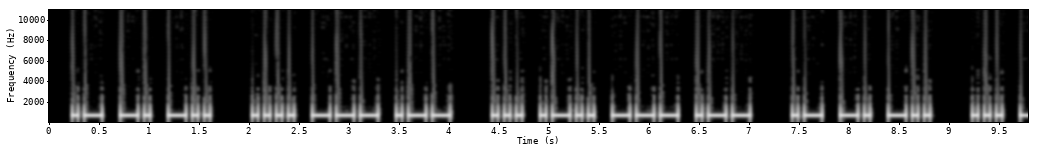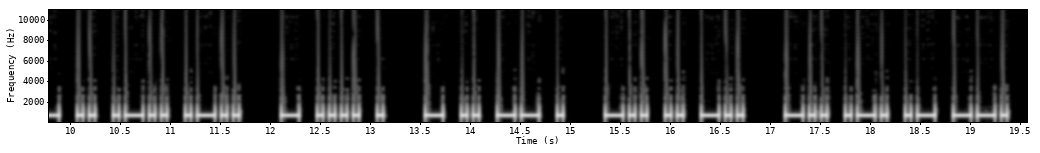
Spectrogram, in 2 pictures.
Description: Morse code, heard as a keyed tone, about 20 wpm, 700 Hz. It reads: AND HOW SLOW AND STILL THE TIME DID DRAG
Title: Sentences from Top 1500 Words 20wpm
